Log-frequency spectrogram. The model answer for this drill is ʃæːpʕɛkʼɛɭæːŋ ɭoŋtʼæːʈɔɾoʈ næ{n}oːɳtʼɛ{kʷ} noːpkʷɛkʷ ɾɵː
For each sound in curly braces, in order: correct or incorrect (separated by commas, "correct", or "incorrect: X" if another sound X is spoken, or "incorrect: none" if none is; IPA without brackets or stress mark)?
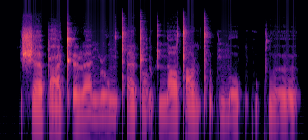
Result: incorrect: tˤ, correct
